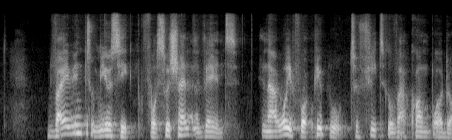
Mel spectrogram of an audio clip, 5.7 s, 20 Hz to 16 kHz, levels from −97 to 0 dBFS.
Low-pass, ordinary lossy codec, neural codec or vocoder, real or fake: 10.8 kHz; none; codec, 24 kHz, 1.5 kbps, HILCodec; fake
